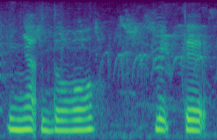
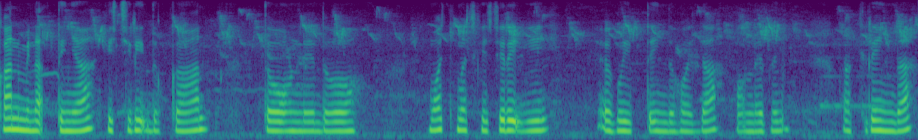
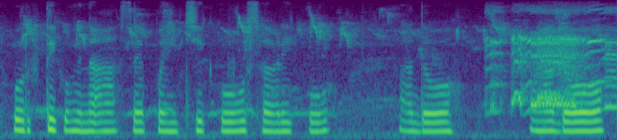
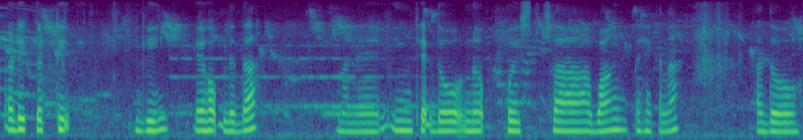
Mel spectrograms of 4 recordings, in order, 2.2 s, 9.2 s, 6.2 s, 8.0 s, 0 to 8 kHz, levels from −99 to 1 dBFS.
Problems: background sounds at intervals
